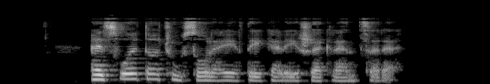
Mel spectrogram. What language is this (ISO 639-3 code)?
hun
